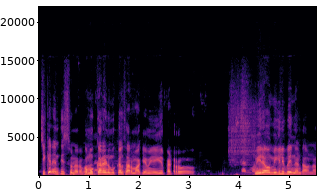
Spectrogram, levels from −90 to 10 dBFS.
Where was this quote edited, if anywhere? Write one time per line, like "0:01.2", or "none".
0:00.9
